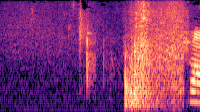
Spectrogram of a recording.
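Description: A faint click, then a loud, short rustle of artificial Christmas tree branches being handled, lasting about half a second.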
